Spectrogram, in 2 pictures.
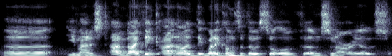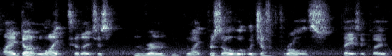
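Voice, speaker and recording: A man's voice: lowish voice, a little fast, hardly any pauses, a bit bright. Man game master chatting over background noise. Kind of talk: casual chat wrapping up a tabletop game session.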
